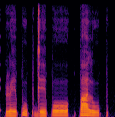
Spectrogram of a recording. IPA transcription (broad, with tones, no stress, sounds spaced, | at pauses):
ɭ e˨ p u˦˨ p ɡ e˨ p o˦ | p a˦ l u˨ p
